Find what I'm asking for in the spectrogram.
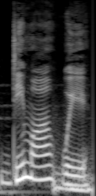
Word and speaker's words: Dis-Moi Oui: The episode is titled Dis-Moi Oui.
